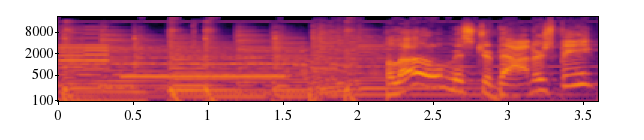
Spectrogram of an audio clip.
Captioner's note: phone Ringing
